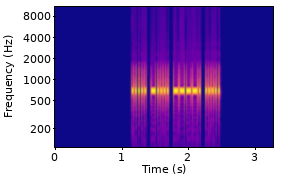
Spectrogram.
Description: Morse code, heard as a keyed tone, about 50 wpm, 700 Hz. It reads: 5695
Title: Numbers - 4-Digit 50wpm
